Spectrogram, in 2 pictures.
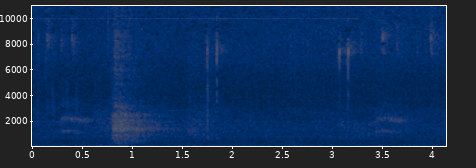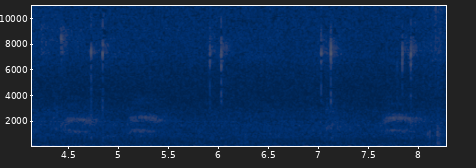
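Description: Near silence: a low steady hum with a few faint, scattered clicks from a computer mouse and keyboard, and a soft rush of noise about a second in.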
